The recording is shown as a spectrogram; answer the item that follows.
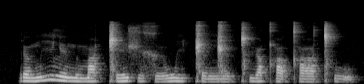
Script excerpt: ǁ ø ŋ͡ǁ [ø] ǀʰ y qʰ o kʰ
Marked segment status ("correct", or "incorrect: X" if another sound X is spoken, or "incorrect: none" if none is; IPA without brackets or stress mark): correct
